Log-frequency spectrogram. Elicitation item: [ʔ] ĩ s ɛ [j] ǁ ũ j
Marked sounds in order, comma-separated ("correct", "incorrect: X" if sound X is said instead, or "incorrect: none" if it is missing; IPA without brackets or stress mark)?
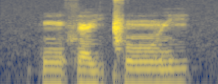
correct, correct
